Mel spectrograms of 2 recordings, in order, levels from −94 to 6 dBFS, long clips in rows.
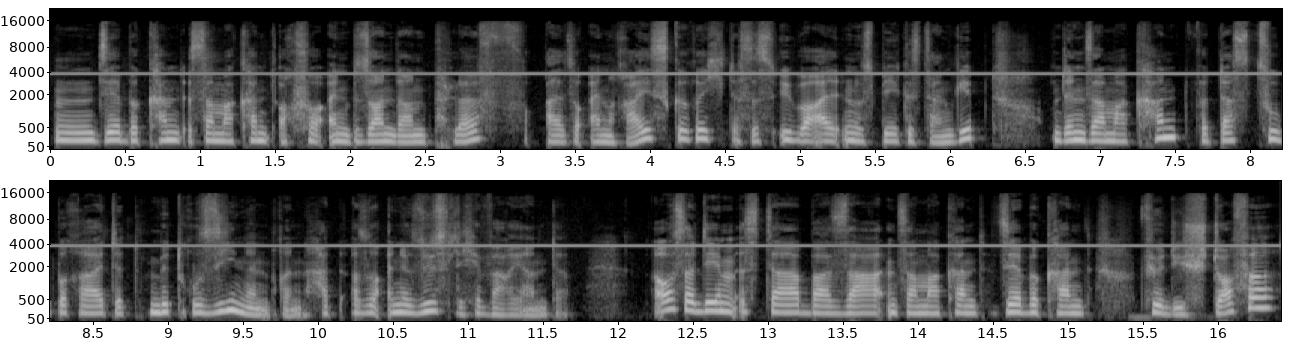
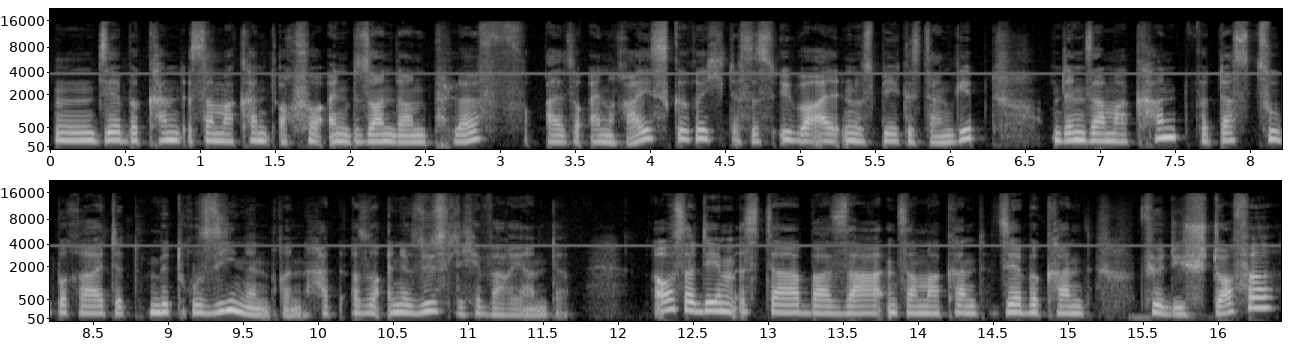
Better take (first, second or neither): second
